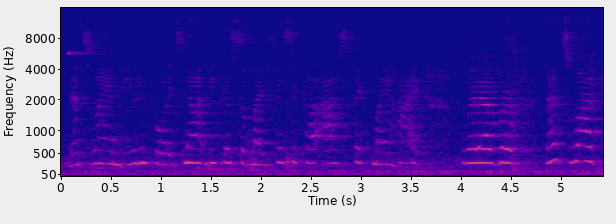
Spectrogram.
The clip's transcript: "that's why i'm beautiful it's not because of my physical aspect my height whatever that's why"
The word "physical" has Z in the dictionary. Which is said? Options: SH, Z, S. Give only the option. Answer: Z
